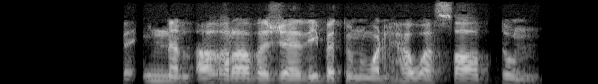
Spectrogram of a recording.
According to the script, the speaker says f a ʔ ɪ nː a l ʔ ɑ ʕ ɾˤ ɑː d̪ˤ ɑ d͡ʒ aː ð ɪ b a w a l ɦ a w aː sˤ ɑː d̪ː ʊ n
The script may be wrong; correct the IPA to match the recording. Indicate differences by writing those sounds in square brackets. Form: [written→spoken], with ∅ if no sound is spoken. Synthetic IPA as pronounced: f a ʔ ɪ nː a l ʔ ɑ [ʕ→ɣ] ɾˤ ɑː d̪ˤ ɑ d͡ʒ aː ð ɪ b a w a l ɦ a w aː sˤ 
